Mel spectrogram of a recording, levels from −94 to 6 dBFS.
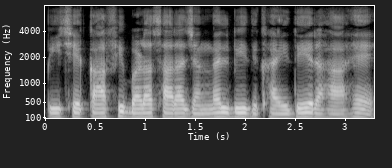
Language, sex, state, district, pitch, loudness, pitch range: Hindi, male, Madhya Pradesh, Bhopal, 110 Hz, -16 LUFS, 105-115 Hz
